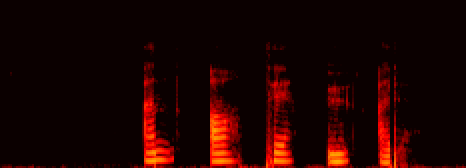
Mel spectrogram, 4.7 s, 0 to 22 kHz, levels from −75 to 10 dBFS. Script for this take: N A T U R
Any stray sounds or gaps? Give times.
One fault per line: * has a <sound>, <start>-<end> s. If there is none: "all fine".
all fine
